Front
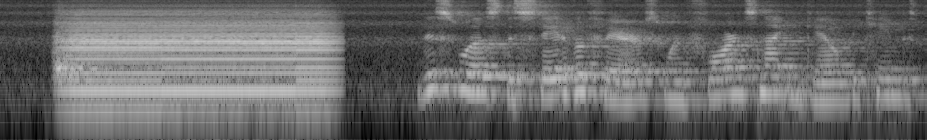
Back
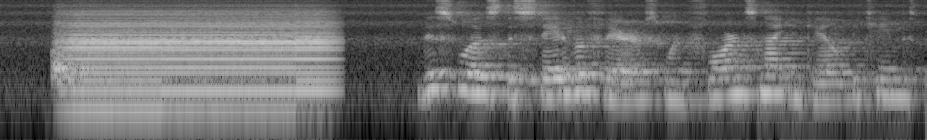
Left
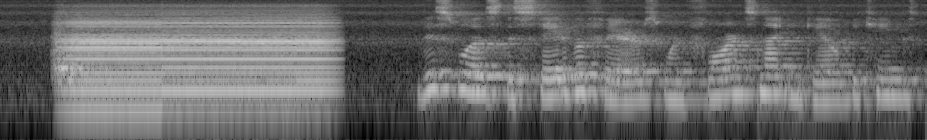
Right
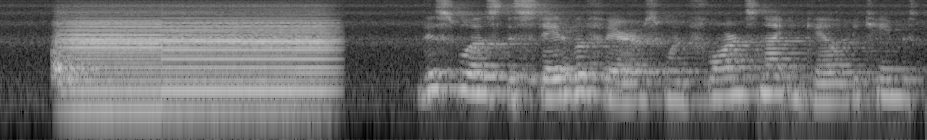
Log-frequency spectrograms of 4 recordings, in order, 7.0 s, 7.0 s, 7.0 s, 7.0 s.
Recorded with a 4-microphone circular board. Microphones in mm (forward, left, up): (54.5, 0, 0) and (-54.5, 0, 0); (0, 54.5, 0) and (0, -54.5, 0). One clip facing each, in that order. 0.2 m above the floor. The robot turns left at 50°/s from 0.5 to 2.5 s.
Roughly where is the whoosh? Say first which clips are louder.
Even, left 1 dB; behind right.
